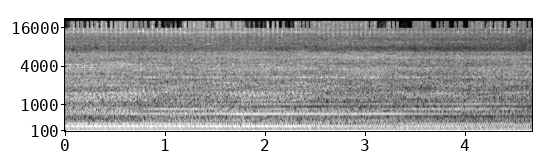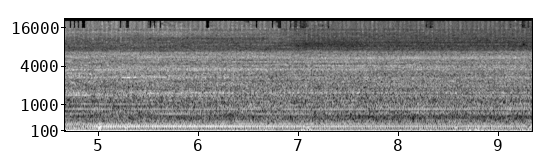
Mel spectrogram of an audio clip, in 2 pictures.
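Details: 1987 Honda Accord with 130k miles on a cold start. The fast idle won't kick off, so it holds around 2500-3000 rpm even at operating temperature. A steady, even engine drone held at raised speed with no drop-off.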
